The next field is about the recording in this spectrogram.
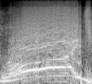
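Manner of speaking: very high, sudden calling out. Joking what an actor's character would shout: Ari Gold voice. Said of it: "I was waiting for him to just be like".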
